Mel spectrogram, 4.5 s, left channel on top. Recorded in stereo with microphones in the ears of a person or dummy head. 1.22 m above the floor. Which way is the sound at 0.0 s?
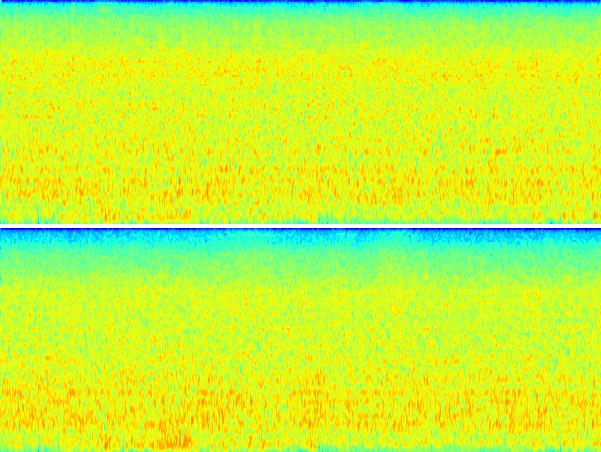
5° right (ahead or behind).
